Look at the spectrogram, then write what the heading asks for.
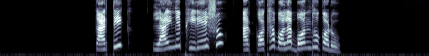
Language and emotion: Bengali, angry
